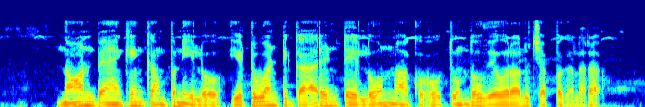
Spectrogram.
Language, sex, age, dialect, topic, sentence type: Telugu, male, 18-24, Utterandhra, banking, question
